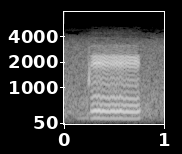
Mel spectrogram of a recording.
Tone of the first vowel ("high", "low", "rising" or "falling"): high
